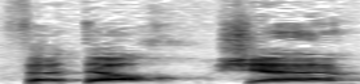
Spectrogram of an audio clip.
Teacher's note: The kha is heavy. I want to make the sound heavy.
